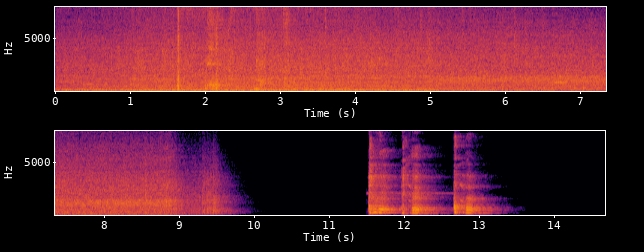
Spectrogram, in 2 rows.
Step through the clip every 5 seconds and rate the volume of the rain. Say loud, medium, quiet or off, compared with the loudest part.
loud, loud, off.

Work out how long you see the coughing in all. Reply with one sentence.
You can hear the coughing for 3 seconds altogether.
